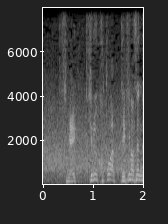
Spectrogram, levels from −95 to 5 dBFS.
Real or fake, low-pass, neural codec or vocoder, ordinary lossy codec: real; none; none; none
